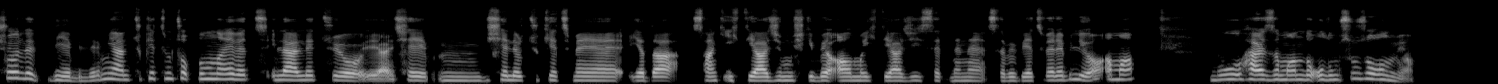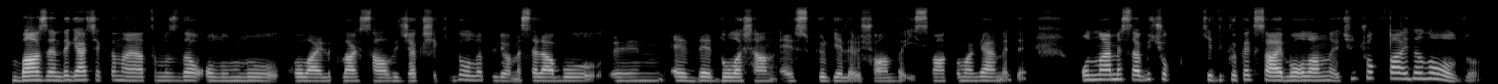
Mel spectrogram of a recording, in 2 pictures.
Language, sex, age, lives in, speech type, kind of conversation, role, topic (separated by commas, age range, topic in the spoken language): Turkish, female, 35-39, Greece, conversation, podcast, guest, Yeni teknolojileri denemeye nasıl karar veriyorsun?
